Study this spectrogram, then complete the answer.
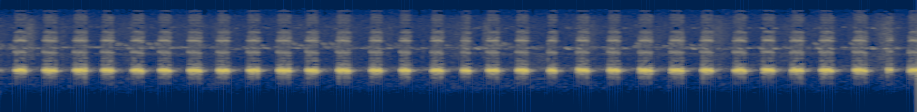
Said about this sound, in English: And this is Mike Williams, who's a radio producer in Sydney. And he stuck his microphone out his back window and he got the most beautiful frogs, especially for you.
